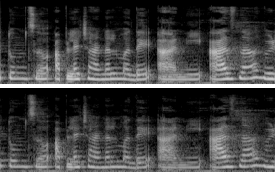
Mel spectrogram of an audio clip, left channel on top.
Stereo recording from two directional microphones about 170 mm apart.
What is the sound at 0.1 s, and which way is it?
A woman's voice, 20° left (ahead or behind).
